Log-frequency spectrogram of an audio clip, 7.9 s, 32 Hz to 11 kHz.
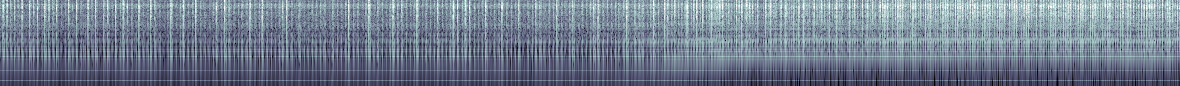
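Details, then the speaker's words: Brand-new Saito FA-100T twin on a test stand, break-in run: fast crackling twin-cylinder buzz climbs smoothly in pitch around four seconds and holds steady at high speed; rich, oily exhaust residue after every run, not lean, running really well. "And this engine is got so much oil coming out, so it was not lean at all. I mean, there's oil dripping from my finger here. And I wiped this residue off this table after every run. So this thing is really good."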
